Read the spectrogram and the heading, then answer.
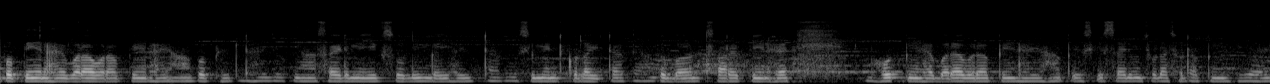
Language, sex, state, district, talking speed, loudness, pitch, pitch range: Hindi, male, Bihar, Madhepura, 175 wpm, -33 LUFS, 150 Hz, 145-155 Hz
